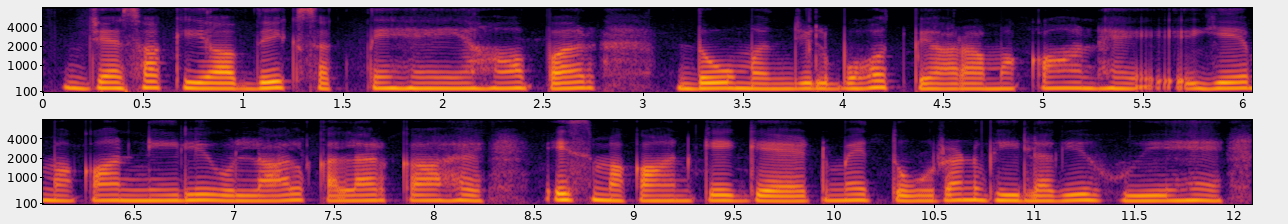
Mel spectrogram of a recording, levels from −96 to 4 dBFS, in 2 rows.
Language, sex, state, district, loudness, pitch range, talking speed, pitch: Hindi, female, Maharashtra, Chandrapur, -22 LUFS, 185-200 Hz, 160 wpm, 190 Hz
